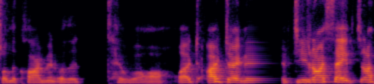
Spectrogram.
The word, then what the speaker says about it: terroir: can change based on the climate or the terroir. I don't know. Did I pronounce that right?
